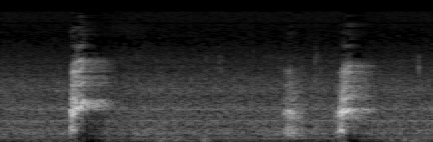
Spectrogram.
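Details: Short, clipped barks from a Shih Tzu: one strong bark, a pause, then a softer bark quickly followed by a louder one, with faint background hum.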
